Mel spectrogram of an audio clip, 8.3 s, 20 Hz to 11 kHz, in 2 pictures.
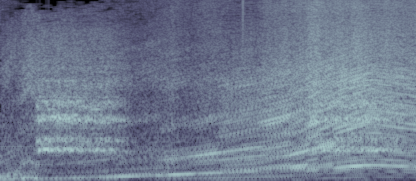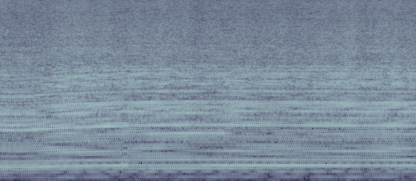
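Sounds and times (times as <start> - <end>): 
car engines revving: 0.0 - 8.3.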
